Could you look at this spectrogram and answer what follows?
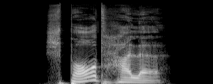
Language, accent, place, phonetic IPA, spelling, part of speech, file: German, Germany, Berlin, [ˈʃpɔʁtˌhalə], Sporthalle, noun, De-Sporthalle.ogg
- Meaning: gym; sports hall (large room used for indoor sports)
